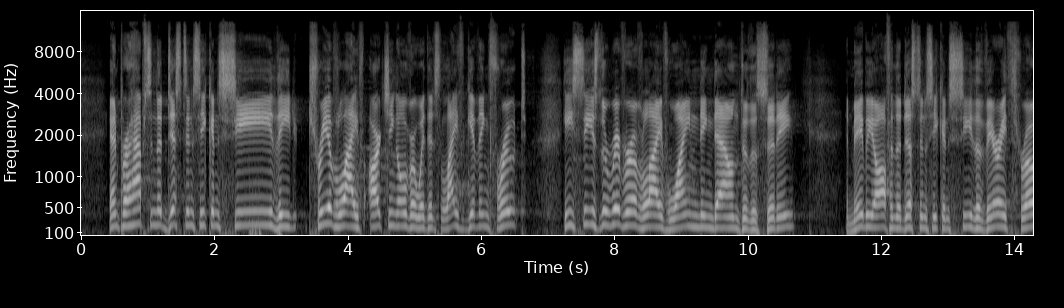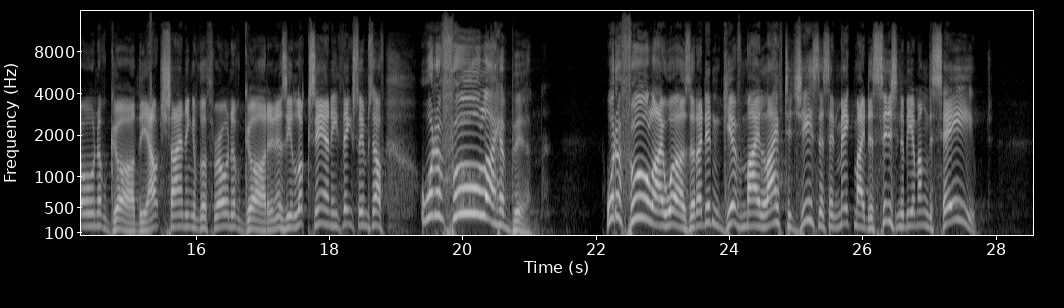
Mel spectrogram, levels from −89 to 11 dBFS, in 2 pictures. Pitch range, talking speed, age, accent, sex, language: 180-230 Hz, 185 wpm, 40-59, American, male, English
